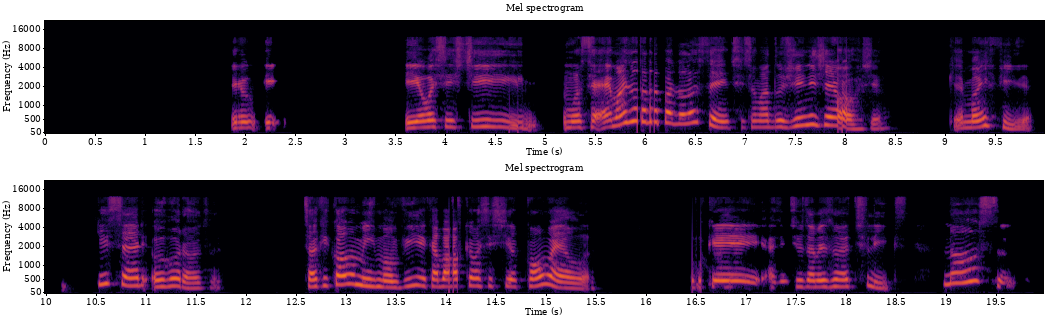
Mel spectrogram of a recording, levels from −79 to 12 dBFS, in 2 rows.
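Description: Chunks out of order occur at 4.65–4.78 s, 5.93–6.10 s, 7.94–8.02 s, 14.04–14.12 s and 16.47–16.56 s. Blocks of about 43 ms play one to three positions late, making brief jumbled stutters. Waveform and spectrogram show abrupt vertical discontinuities at each join.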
